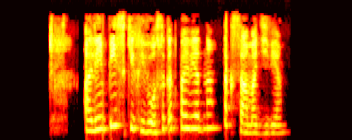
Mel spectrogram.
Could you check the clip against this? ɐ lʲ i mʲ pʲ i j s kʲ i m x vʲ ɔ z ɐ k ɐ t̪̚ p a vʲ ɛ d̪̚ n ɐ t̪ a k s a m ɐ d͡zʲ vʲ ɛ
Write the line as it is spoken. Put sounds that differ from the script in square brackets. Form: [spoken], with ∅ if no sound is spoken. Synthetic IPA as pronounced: ɐ lʲ i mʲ pʲ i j s kʲ i [∅] x vʲ ɔ [s] ɐ k ɐ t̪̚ p a vʲ ɛ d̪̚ n ɐ t̪ a k s a m ɐ d͡zʲ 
